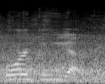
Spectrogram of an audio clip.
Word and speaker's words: Orgullo: So, the pronunciation is Oruo. Oruyo. Yes. All right. I think I got So, double L makes that Y sound.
